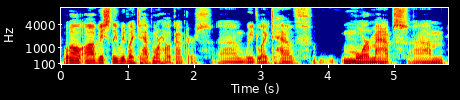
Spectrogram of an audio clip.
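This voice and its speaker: A man with a lowish voice talks through his answers in a casual interview. He pauses often and stacks up fillers and restarts as he explains. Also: flat delivery. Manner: hesitant, many fillers and restarts. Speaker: game studio community manager.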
